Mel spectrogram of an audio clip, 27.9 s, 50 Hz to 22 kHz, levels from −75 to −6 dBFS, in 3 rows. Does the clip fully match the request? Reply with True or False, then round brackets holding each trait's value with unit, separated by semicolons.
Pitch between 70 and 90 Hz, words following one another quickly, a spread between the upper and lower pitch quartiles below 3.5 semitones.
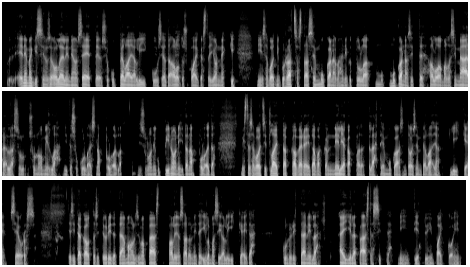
True (85 Hz; 175 wpm; 3.0 semitones)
